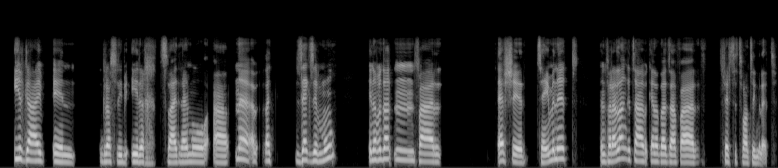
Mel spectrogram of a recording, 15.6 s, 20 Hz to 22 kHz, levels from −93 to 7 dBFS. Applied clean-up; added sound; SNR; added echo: none; none; none; none.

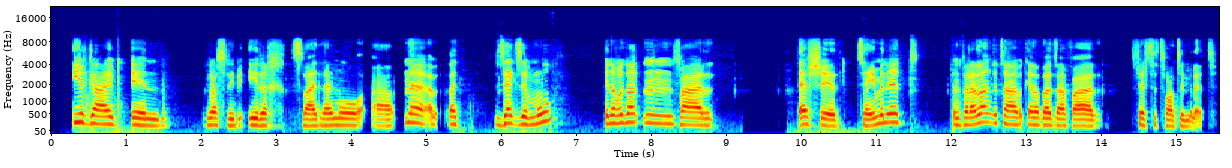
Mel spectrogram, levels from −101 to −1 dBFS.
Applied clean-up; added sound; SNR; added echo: neural mask model DeepFilterNet 3.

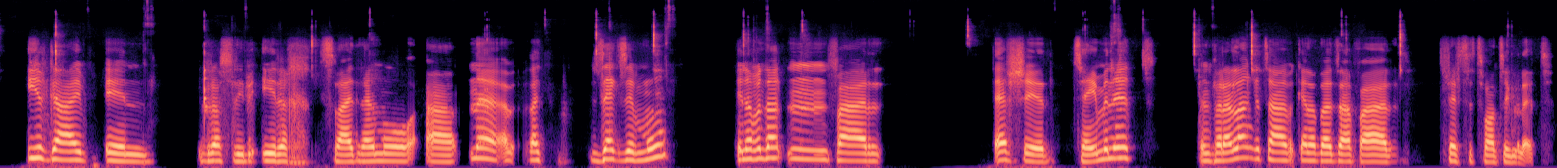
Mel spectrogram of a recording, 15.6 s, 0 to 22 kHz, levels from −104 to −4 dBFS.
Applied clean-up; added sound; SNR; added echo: neural mask model Resemble Enhance denoiser.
